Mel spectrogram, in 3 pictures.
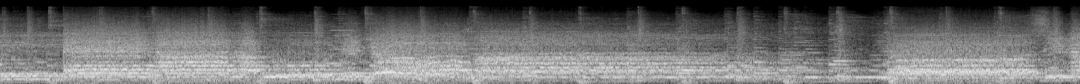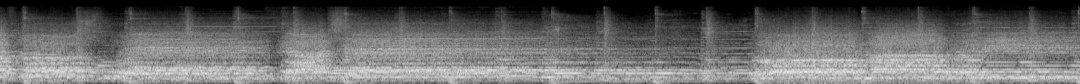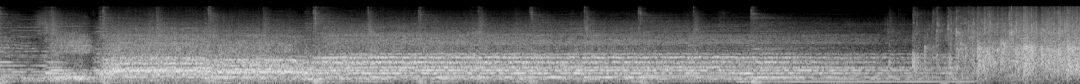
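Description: Mixed choir of men and women singing in parts, sustained phrases separated by short breaks.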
